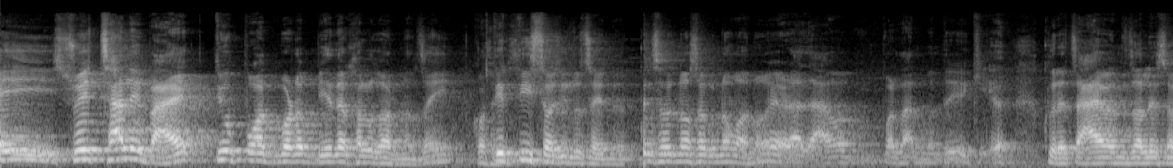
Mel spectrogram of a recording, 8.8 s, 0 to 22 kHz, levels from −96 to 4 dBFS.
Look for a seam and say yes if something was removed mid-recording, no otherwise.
yes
